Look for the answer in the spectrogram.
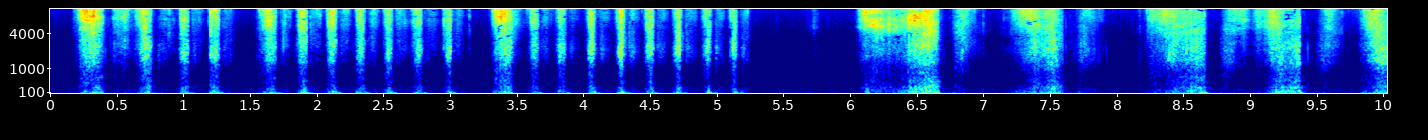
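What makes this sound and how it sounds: A wooden stick digs into a full plastic cup of crunchy orange frozen shaved ice. It makes a rapid run of short, crisp crunching scrapes for about six seconds, then several longer, broader scraping crunches with bright, hissy texture.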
